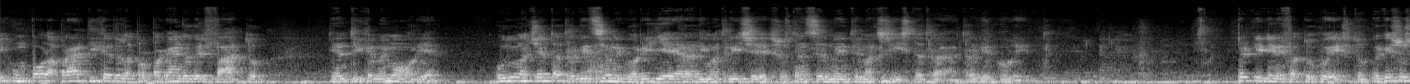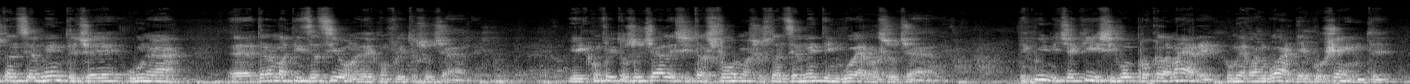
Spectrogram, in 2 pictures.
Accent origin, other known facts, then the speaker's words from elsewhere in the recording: Milan, Lombardy, Italy; Io vengo da Milano, quindi ovviamente ho un occhio specifico sulla situazione milanese e sulla situazione italiana nel suo complesso.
